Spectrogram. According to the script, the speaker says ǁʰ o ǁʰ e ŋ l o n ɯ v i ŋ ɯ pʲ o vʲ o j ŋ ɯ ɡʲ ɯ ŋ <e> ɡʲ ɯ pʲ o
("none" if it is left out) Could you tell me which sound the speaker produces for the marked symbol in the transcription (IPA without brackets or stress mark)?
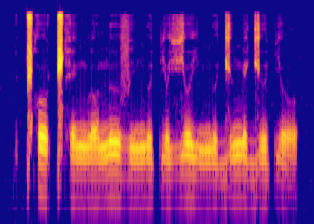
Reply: e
